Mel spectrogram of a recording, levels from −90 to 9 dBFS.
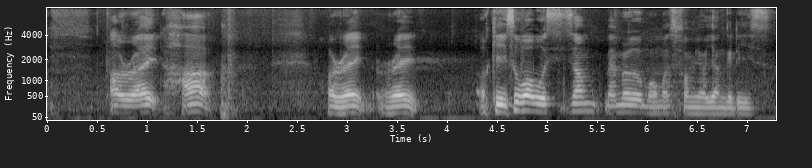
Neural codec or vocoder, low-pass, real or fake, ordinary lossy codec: none; none; real; none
